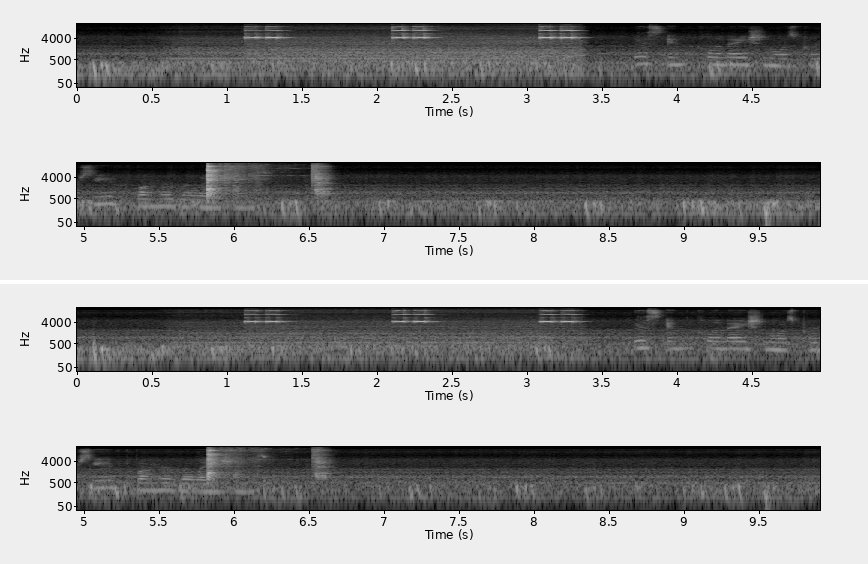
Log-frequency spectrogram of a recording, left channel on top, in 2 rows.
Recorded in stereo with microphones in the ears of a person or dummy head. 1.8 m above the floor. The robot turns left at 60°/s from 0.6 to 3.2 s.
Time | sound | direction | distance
1.1 | an alarm | straight behind | 1.4 m
3.7 | a woman speaking | 75° right (ahead or behind) | 0.7 m
5.8 | breaking glass | 45° left (ahead or behind) | 1.3 m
